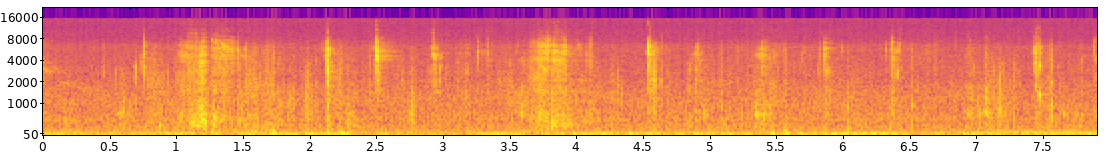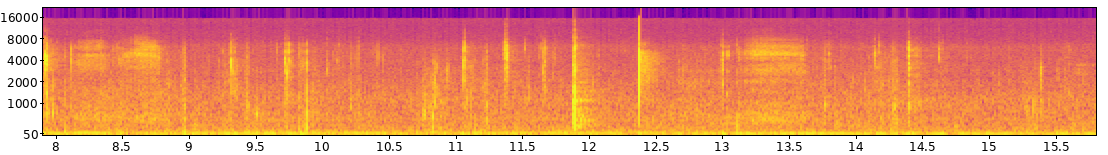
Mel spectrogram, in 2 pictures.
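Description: Close-miked eating of fried tilapia by hand: chewing and crunching, with many scattered small clicks from fingers on the fish and tray. Two sharp clicks a little after the middle are the loudest.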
